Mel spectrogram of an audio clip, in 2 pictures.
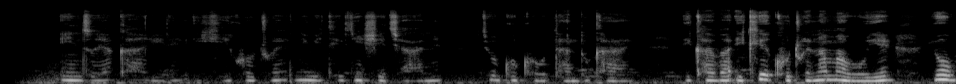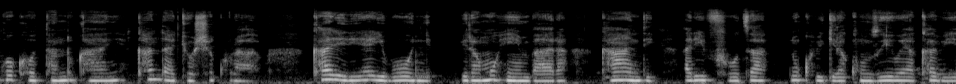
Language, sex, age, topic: Rundi, female, 18-24, agriculture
